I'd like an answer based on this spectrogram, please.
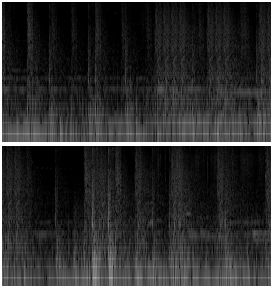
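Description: Automatic rifle fire sound effects: dense, overlapping bursts of shots throughout, with a few louder shots about seven seconds in.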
